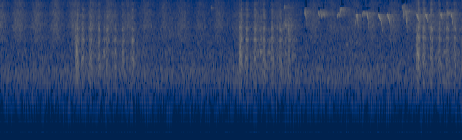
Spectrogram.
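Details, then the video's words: Turquoise-fronted amazon in Brazil feeding a chick, with two bouts of quick, raspy pulsed sounds about two seconds apart, and high thin whistles of other birds in the background. "TURQUOISE-FRONTED PARROT feeding cub (AMAZONA AESTIVA)"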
